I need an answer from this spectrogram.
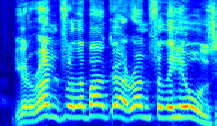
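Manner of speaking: high, alarmed call to flee; mock panic. To viewers, mimicking the drill's panic, high mock alarm. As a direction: sound the alarm like it's the real thing.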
